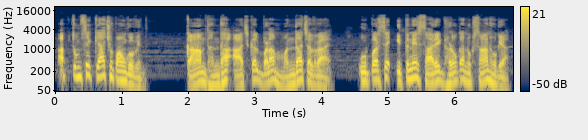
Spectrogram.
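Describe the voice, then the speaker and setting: A man voicing a deep-voiced poor potter. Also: sing-song, normal speed, mellow, husky, exaggerated voice. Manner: worried, plain-spoken. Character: poor struggling middle-aged male potter. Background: faint music.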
